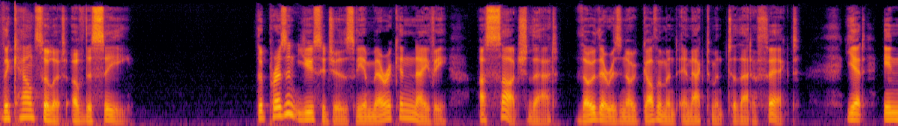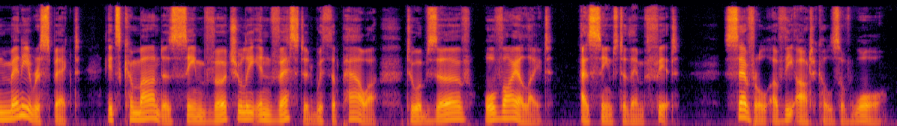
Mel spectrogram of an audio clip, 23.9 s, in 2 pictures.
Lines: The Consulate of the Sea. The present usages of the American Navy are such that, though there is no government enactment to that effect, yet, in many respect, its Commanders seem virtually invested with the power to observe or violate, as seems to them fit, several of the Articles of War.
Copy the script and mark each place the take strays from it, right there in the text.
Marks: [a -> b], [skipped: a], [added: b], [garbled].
The Consulate of the Sea. The present usages [skipped: of] the American Navy are such that, though there is no government enactment to that effect, yet, in many respect, its Commanders seem virtually invested with the power to observe or violate, as seems to them fit, several of the Articles of War.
